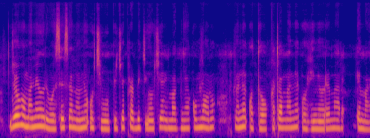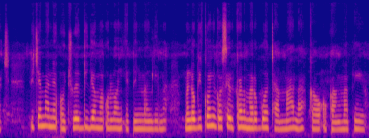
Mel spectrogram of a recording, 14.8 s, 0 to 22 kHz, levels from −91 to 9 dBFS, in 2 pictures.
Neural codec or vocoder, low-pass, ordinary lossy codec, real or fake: codec, 44.1 kHz, 2.6 kbps, SNAC; none; none; fake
